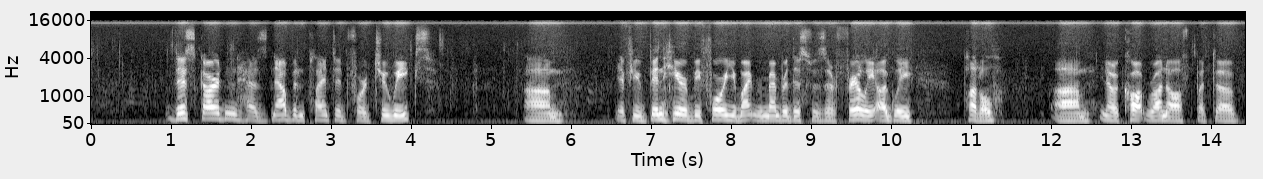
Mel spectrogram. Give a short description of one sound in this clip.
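An older man speaks calmly and close by, heard through a microphone.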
